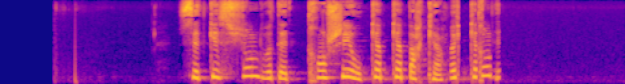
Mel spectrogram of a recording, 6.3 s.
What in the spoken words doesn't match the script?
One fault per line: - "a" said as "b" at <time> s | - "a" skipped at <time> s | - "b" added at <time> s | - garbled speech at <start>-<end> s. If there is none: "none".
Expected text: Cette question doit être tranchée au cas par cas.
- "cas" added at 3.8 s
- garbled speech at 4.5-5.0 s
